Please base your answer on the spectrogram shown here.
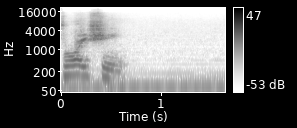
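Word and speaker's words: Róisín: So this is pronounced Roisin.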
